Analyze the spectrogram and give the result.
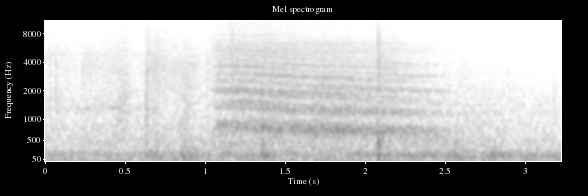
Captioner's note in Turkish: Nefes sesi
